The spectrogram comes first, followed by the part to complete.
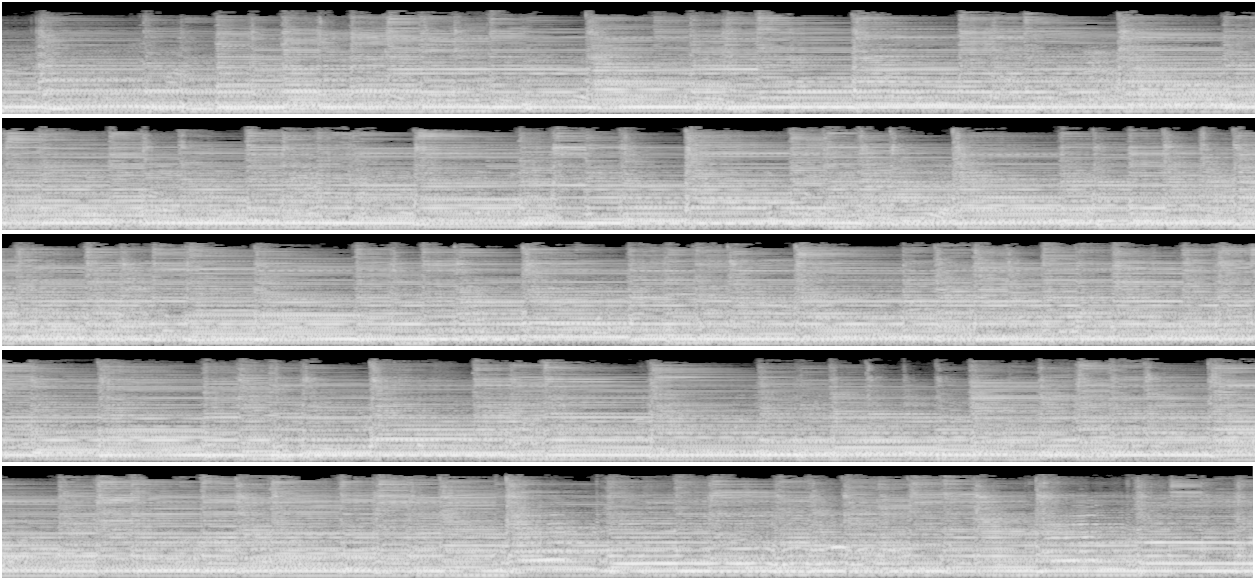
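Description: Acoustic guitar strummed in a steady rhythm, an instrumental passage with no singing.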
